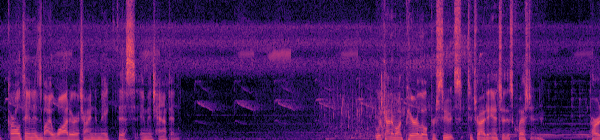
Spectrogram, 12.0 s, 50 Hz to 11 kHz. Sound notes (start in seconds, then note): 3.7 bird cawing; 4.1 insects buzzing; 7.0 water swishing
